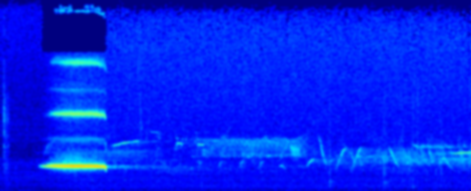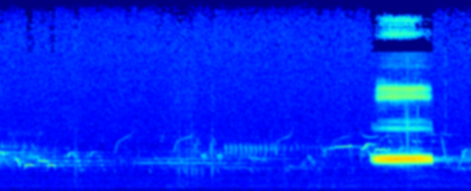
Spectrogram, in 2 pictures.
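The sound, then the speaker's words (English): Two long, pure, buzzy whistled notes from a varied thrush, a robin-sized bird that hides in trees, one near the start and one about ten seconds later, ringing out clearly over quiet forest ambience with faint chirps from other birds between. “That's a varied thrush.”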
